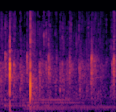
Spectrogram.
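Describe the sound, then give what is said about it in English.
An audience applauds. Two sharp claps ring out first, followed by a softer, scattered patter of hand clapping from the crowd over a low background hum. “Let's give a hand clap for those that have said that prayer.”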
